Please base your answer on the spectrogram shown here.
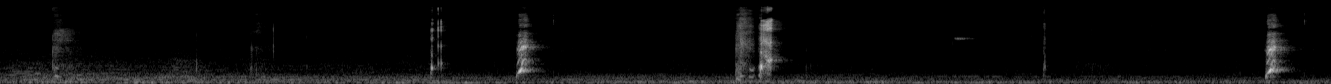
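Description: Several brief, abrupt hiccup sounds at irregular intervals, roughly a dozen a minute, over quiet room noise.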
